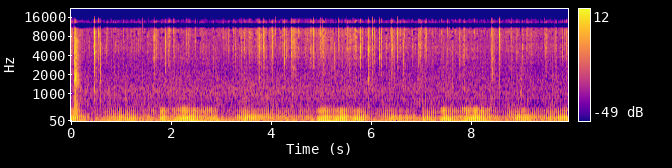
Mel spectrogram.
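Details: A cat dozing by a warm fireplace purrs in rhythmic low rumbles. Loud blocks of about one and a half seconds alternate with softer gaps, while the fire crackles and snaps continuously.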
